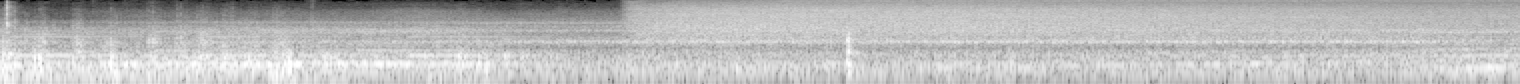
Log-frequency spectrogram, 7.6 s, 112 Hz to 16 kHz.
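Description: Inside a JR Kyushu 305 series electric commuter train car: knocks and rattling for the first two or three seconds. Then, from about three seconds in, a steady hiss of air begins suddenly, with faint steady whining tones underneath and one sharp click a little after four seconds.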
